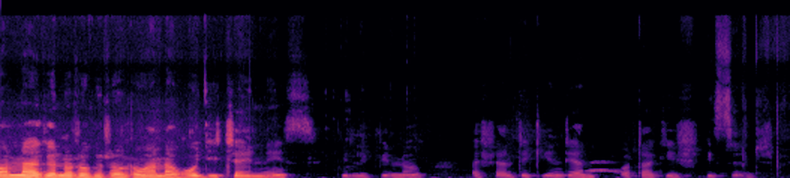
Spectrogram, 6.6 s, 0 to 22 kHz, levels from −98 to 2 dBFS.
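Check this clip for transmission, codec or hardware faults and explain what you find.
One fault is present: zipper noise on a level change in this speech clip. From 1.95 to 2.60 s, just after "enotoki toltunganak oji", the level drops by roughly 25 dB in 2 dB steps, at around twenty per second, with no interpolation between them. Each jump puts a small discontinuity into the waveform, so the fade carries a rapid ticking, zipping texture for its whole duration.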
